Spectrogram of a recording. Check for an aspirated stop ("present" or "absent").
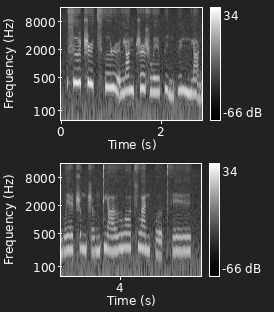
present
